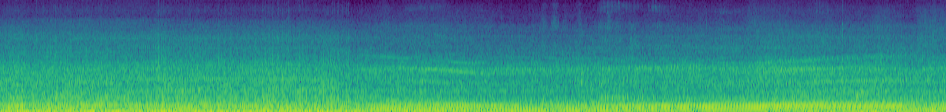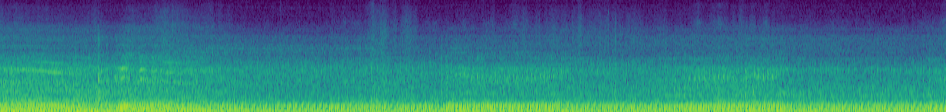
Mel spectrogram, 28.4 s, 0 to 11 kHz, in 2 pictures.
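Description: Suzuki V-Strom 650's 645 cc V-twin engine running under way, heard from inside the rider's helmet over wind rush. Its pitch rises and falls with throttle and gear changes through the middle, then settles to a lower, steadier run as the bike slows near the end.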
